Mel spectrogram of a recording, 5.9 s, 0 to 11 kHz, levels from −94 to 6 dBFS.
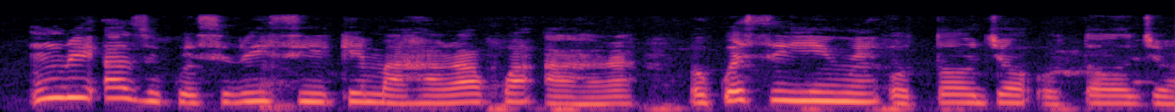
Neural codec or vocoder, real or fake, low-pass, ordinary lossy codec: none; real; 7.2 kHz; none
